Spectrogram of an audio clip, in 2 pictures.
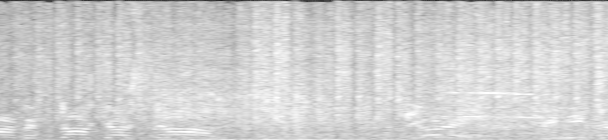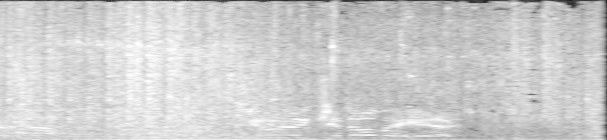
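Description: Explosions rumble low and heavily.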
